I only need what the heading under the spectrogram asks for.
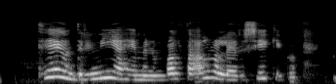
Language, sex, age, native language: Icelandic, female, 40-49, Icelandic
